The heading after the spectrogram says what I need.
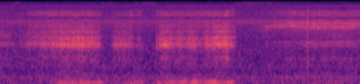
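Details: Dog snoring while asleep: rough, rattling snores on each breath with a faint whistle; owner says this is mild compared with nights she keeps them awake chasing rabbits in her sleep.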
